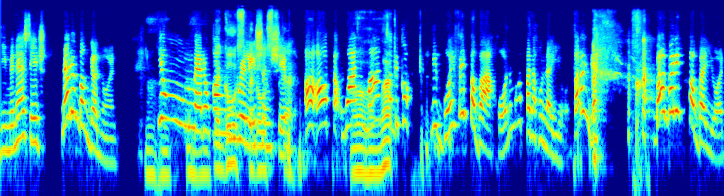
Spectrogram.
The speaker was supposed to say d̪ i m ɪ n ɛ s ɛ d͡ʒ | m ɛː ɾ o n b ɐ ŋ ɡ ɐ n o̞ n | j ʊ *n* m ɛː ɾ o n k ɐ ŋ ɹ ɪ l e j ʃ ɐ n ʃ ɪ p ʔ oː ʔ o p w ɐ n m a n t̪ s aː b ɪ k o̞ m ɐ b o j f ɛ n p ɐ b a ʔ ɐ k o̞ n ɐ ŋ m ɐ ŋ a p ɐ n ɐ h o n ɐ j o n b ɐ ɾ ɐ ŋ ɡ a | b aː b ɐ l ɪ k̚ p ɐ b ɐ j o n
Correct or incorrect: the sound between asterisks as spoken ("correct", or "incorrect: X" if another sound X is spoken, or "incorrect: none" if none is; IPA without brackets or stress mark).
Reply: incorrect: ŋ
